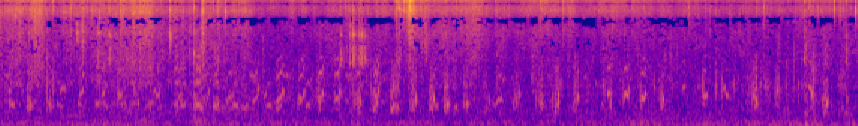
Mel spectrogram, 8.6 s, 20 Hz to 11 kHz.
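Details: Pet guinea pigs, a household of 29 including the babies Snow, Pistachio and Pumpkin, at their first meeting. Short, mid-pitched squeaky notes come in quick uneven runs throughout, over a steady low hum and soft rustling.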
